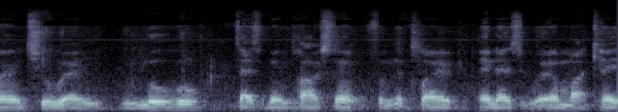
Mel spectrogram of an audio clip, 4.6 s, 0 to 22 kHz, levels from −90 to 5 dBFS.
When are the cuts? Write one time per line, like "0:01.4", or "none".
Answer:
0:01.6
0:03.5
